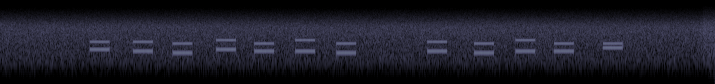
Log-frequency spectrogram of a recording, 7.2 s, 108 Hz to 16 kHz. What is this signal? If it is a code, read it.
DTMF, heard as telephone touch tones, dialled by hand, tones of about 200 ms, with radio hiss and a squelch burst at the end. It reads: 8519461 5164*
